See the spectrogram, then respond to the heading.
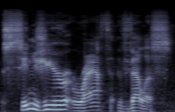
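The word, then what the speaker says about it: Sinjir Rath Velus: And while that's going on, we're also introduced to Sinjir Wrath Velis.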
